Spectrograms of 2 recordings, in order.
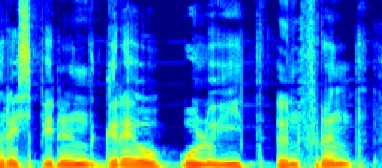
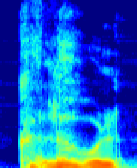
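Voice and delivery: gasped; 3 semitones lower than usual. A narrator's reading. The cardinal gasping out the executioner's name. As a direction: gasp it out in dread. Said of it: "gâfâi cardinalul".

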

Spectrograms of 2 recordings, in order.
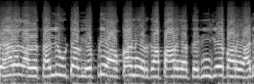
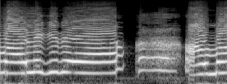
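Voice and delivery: put-on higher, childlike pained voice; hurt child whimper; 5 semitones higher, much slower than usual. Hurt little girl telling mother it aches, childlike pained voice.

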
